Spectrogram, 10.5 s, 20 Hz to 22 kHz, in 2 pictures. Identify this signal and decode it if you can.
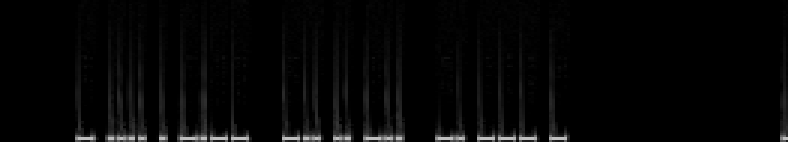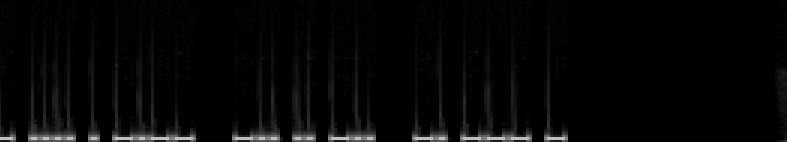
Morse code, heard as a keyed tone, about 37 wpm, 700 Hz. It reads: THEY DID NOT THEY DID NOT
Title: Speed-Racing - Sets of 3 Words 30wpm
